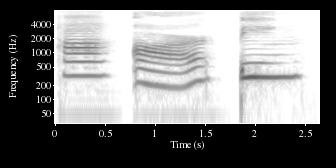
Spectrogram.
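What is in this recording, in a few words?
"Hā'ěrbīn", Mandarin Chinese; 哈尔滨; Cáp Nhĩ Tân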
